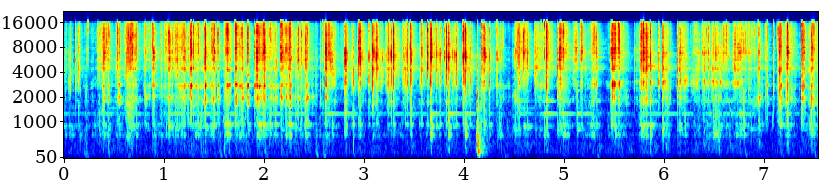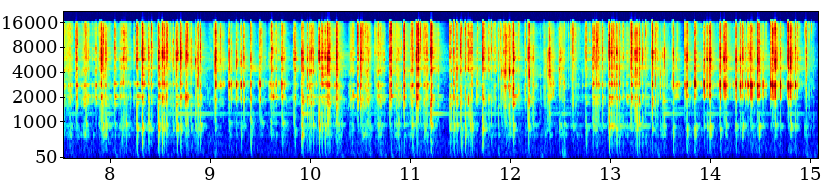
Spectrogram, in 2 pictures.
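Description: Long pink acrylic nails tap and scratch quickly across the metal side of a hollow, hand-sized stainless steel insulated tumbler with a pink lid, held in both hands. The sound is a dense stream of bright, sharp clicks and scrapes with almost no low end. Each tap dies away almost instantly, with no ring.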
